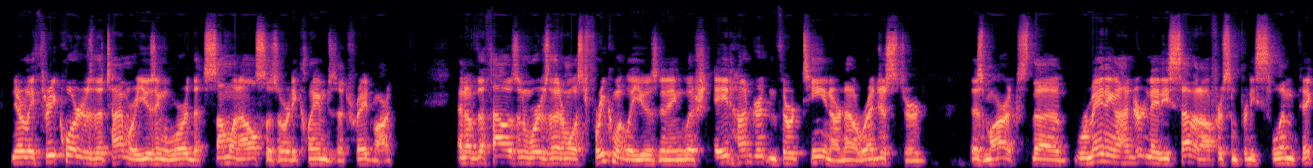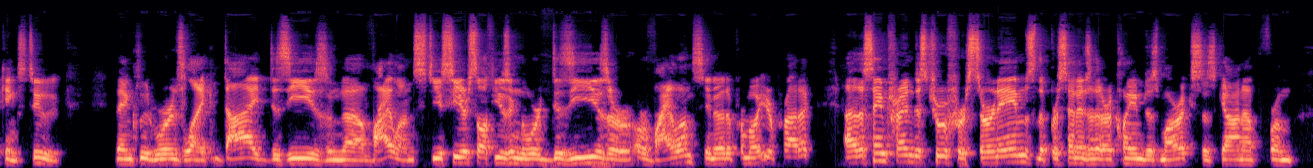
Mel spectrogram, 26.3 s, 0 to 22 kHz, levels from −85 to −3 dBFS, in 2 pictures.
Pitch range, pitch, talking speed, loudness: 110-135 Hz, 120 Hz, 220 wpm, -16 LUFS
